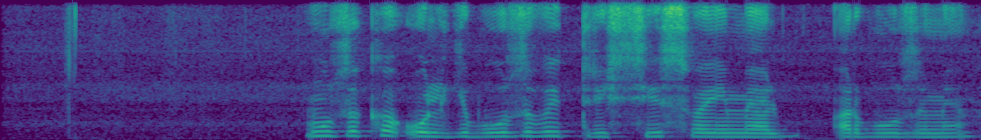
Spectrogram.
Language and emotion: Russian, neutral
